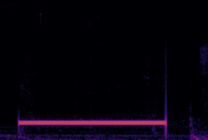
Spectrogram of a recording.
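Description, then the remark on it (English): A steady, loud telephone dial tone, heard as a phone call is placed, holds one mid pitch for nearly two seconds, then cuts off sharply, followed by faint rustling. “Yeah, dial him up.”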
